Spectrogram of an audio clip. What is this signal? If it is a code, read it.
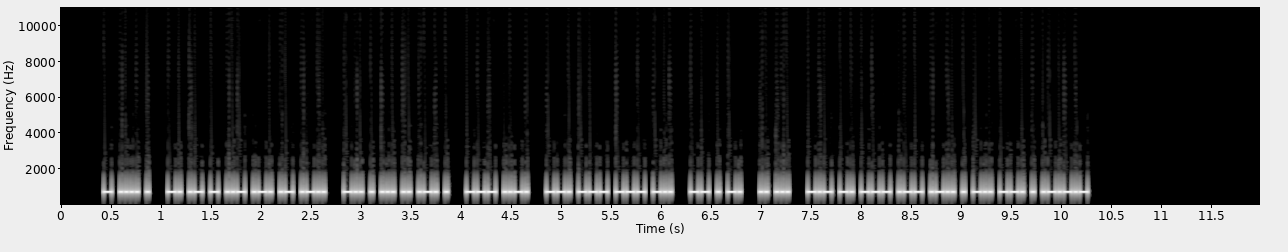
Morse code, heard as a keyed tone, about 44 wpm, 700 Hz. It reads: THE NATURAL DESIRE OF GOOD MEN IS KNOWLEDGE.
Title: Sentences from Top 1100 Words 45wpm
